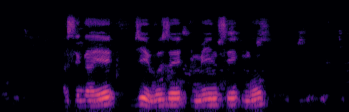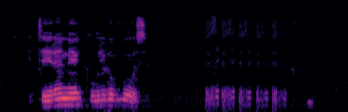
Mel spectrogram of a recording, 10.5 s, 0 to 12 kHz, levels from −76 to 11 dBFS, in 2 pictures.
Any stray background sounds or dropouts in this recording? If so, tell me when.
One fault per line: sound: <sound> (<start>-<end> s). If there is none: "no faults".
sound: laugh (8.3-9.6 s)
